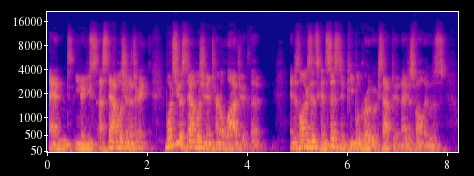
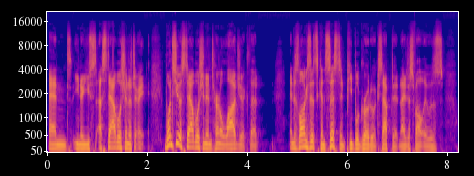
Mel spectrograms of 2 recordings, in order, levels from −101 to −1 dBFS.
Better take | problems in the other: second | room echo; slight; dies away in 0.3 s // off-mic speech; far

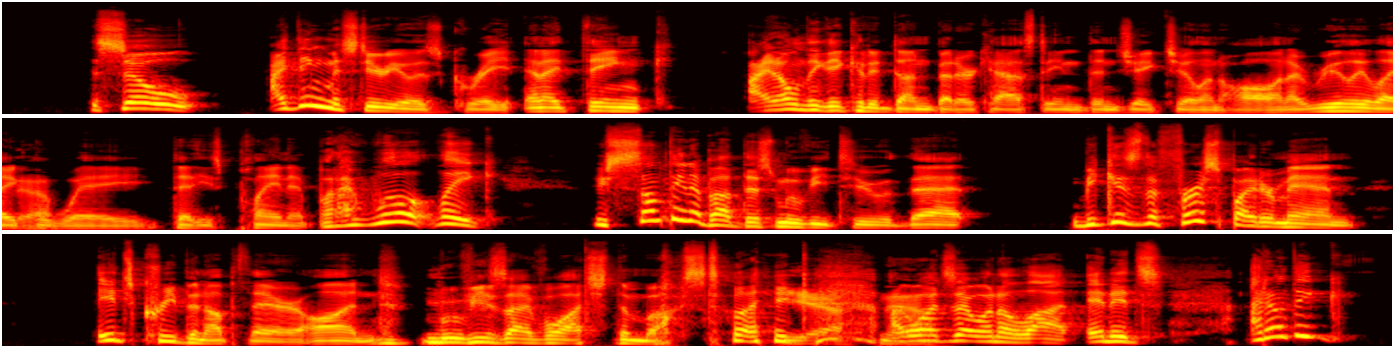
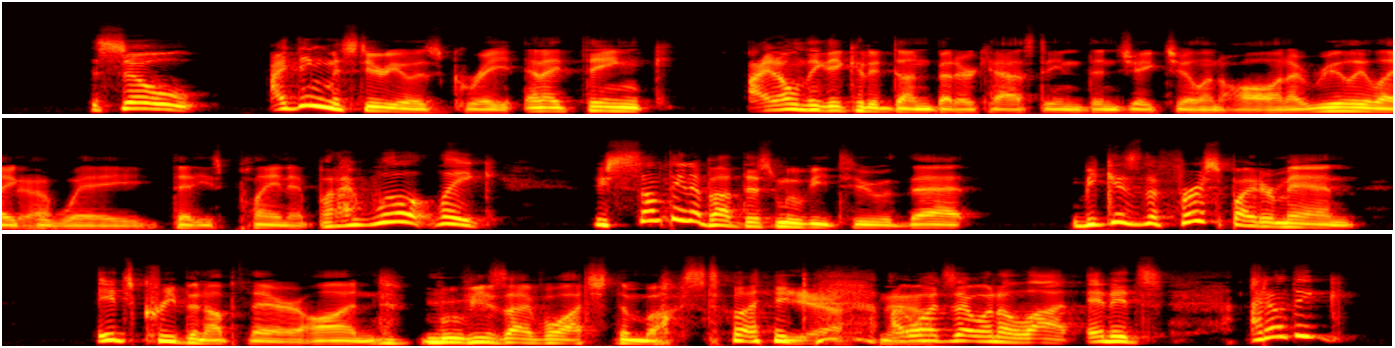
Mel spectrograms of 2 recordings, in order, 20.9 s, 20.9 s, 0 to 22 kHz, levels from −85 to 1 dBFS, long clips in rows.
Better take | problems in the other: first | muffled; very slightly; fading above 4 kHz

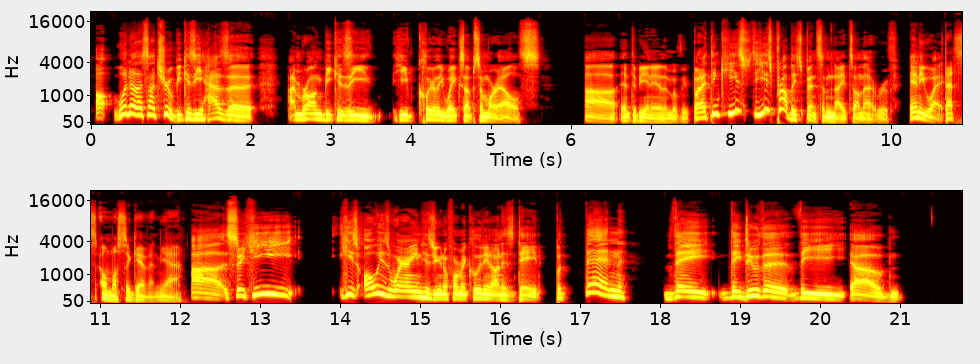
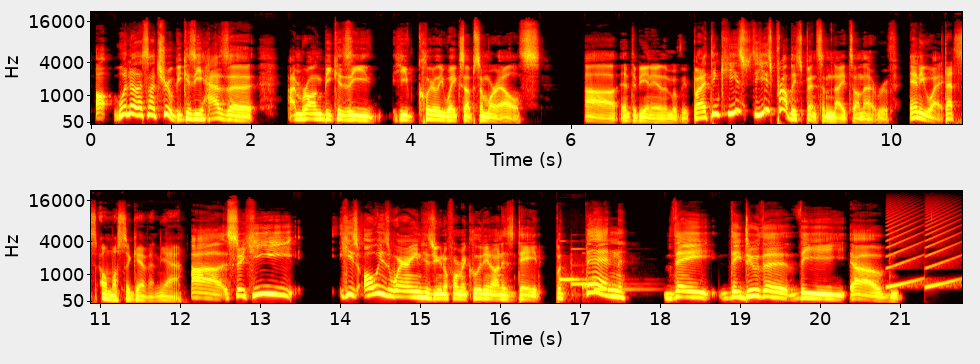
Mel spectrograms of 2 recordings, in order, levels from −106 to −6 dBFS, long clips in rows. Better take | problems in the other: first | phone ringing; noticeable; at 17 s; peak 6 dB below the speech // siren; noticeable; at 21 s; peak 7 dB below the speech

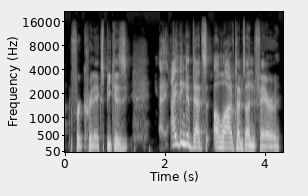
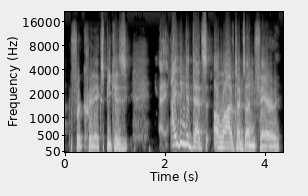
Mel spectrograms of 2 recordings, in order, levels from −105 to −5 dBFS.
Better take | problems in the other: first | distortion; slight; 10 dB below the speech

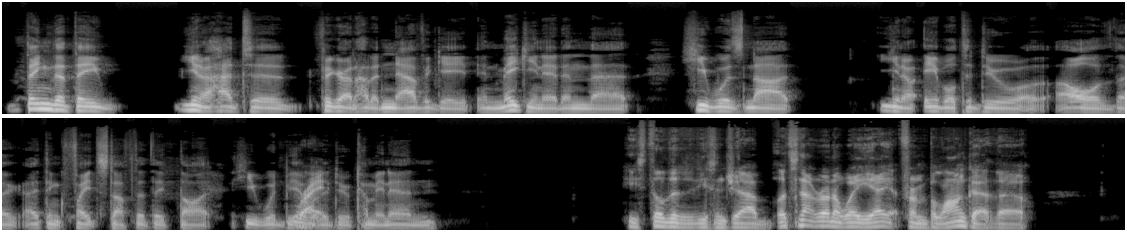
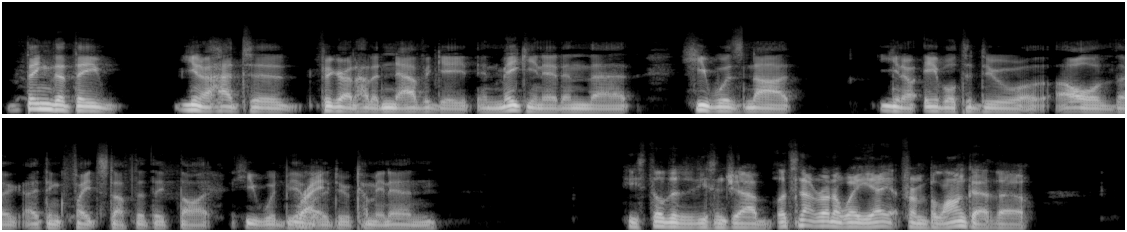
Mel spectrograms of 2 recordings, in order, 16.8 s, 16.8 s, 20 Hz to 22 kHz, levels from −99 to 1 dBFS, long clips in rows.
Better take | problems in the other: first | muffled; slightly; fading above 3.5 kHz

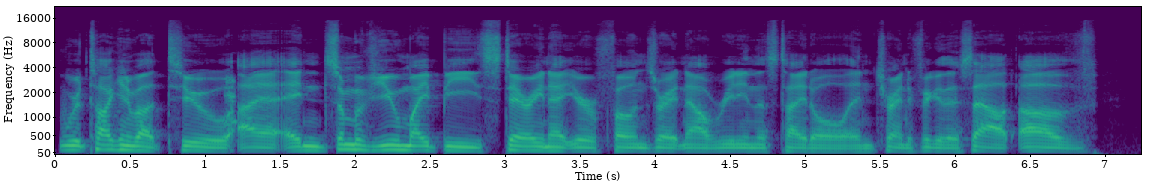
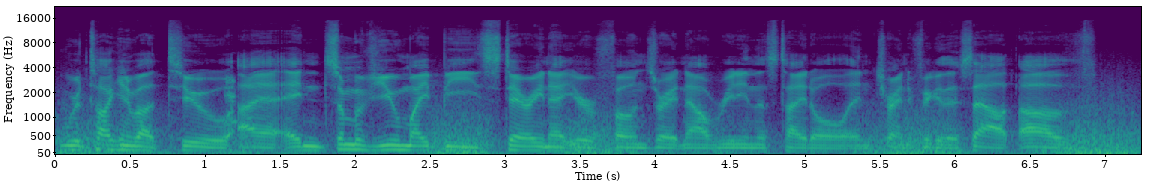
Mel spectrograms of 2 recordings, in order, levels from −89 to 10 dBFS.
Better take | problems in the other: first | wind noise on the microphone; occasional gusts; 15 dB below the speech

